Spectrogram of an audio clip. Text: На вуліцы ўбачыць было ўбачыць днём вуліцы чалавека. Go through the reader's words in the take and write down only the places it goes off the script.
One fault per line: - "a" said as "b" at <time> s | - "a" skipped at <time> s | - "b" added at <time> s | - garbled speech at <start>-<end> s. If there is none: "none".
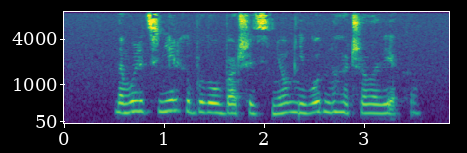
- "ўбачыць" said as "нельга" at 1.0 s
- "вуліцы" said as "ніводнага" at 2.4 s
